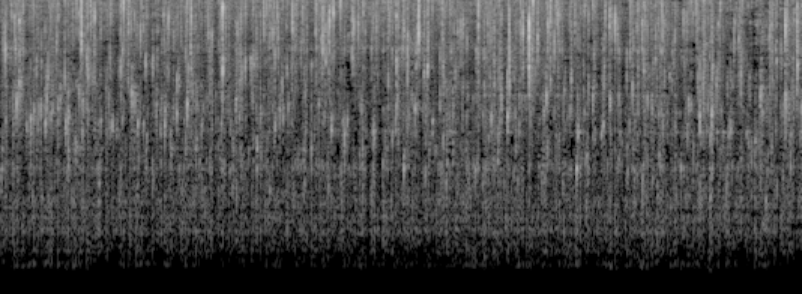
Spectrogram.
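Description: Pot of green beans and potatoes in broth simmering: a faint steady bubbling with fine crackles.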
